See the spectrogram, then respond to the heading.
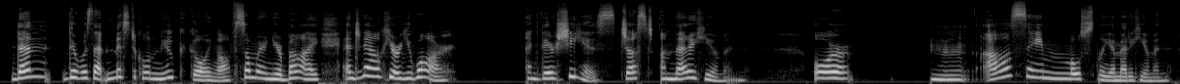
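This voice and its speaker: A woman playing a sardonic, sharp-tongued, weary woman with a wry, emphatic manner in an audiobook. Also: sits high, no room sound, clean studio sound.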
